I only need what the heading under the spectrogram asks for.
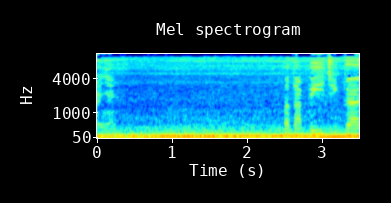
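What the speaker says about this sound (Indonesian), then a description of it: "Mobil ini knalpotnya racing ya, jadi lumayan ngebas suaranya." A 2000 Honda Civic Ferio with manual gearbox and racing exhaust rumbles with a deep, steady bass drone from inside the car while someone talks over it near the end.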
